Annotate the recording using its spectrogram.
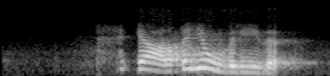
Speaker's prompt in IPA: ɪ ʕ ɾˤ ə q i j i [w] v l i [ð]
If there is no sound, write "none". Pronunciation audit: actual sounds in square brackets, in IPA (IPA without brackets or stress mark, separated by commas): w, ð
